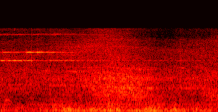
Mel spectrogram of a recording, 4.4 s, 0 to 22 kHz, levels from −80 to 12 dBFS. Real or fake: real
